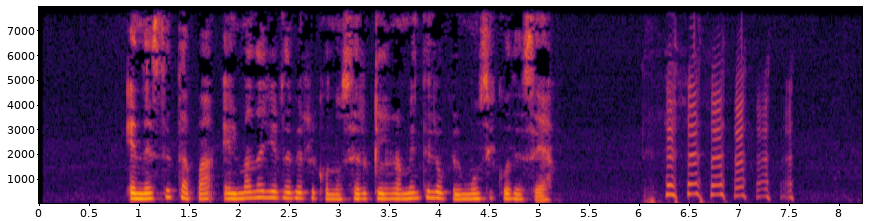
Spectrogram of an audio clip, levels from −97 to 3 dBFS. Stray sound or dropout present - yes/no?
yes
